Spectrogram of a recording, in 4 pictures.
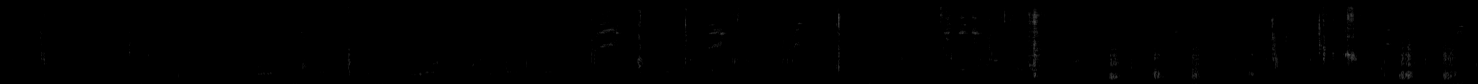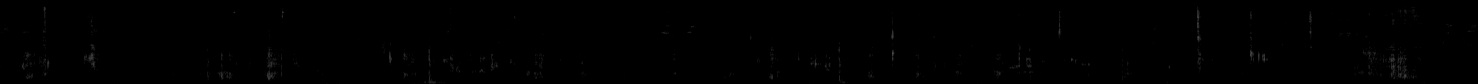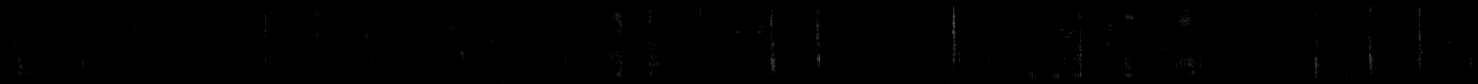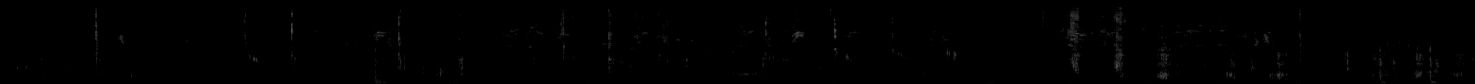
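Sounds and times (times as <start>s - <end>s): person chewing crunchy food: 2.6s - 59.0s.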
